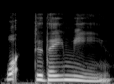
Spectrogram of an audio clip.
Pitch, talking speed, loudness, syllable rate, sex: 195 Hz, 210 wpm, -15 LUFS, 4.3 syllables/s, female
